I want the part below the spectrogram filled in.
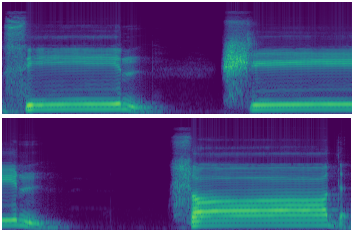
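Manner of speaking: সিন drawn out long and level; three-count stretch. Shown as a demonstration. Teacher demonstrating long সিন. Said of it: "তিন আলিফ".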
